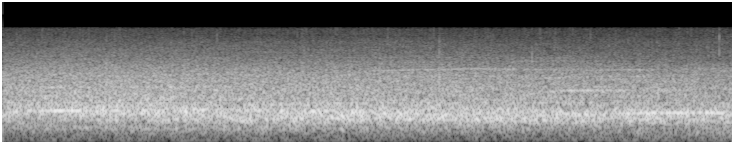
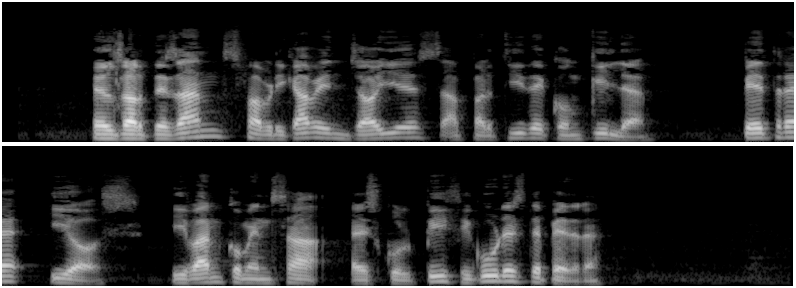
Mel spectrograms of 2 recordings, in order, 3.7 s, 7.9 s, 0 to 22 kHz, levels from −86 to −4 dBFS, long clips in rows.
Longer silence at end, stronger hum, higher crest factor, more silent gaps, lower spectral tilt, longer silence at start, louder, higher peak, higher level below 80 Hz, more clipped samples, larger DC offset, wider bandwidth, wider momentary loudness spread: second, 0 s vs 1 s; neither; second, 14 dB vs 26 dB; neither; second, -1.5 dB/octave vs -5.5 dB/octave; second, 0 s vs 0.45 s; first, -14 LUFS vs -27 LUFS; about the same, 0 dBFS vs -2 dBFS; first, -52 dBFS vs -70 dBFS; neither; neither; first, 11 kHz vs 9.8 kHz; second, 1 LU vs 13 LU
